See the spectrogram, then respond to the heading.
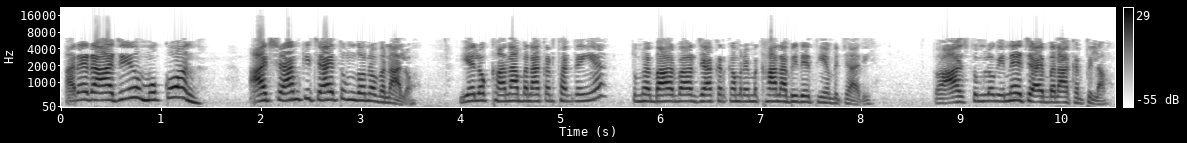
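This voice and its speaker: Woman as firm, high-voiced family matriarch. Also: moderate pace, no room sound, highs cut off, natural voice. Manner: firm, instructive. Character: shrewd, determined mother-in-law, family matriarch.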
